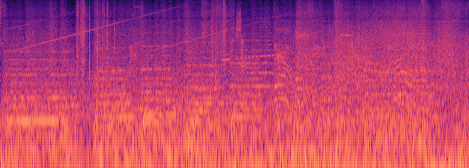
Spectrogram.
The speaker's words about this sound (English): The abdomens burst open and the blue-white liquid shoots into the sky. It's an explosive beam of plasma.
